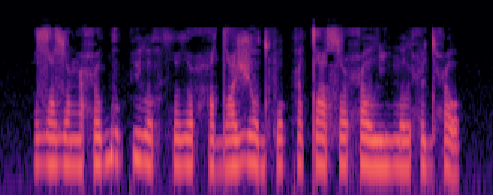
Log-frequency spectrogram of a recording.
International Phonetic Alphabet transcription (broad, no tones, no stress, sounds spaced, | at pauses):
zˤ ə zˤ o ŋ i ħ o ɡ o k y l ɔ x θ y ðˤ o h ə dˤ y ʒ ɔ d f ɔ k ə tˤ y sˤ o ħ ɔ l i ŋ ɔ l ħ y d ħ ɔ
